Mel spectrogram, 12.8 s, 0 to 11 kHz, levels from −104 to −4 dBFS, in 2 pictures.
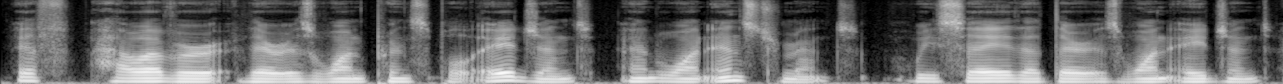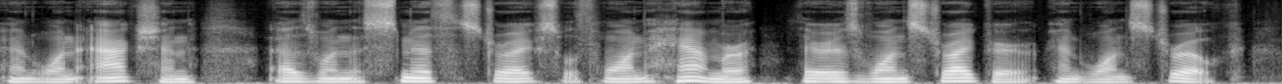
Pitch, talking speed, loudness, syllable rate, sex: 115 Hz, 165 wpm, -18 LUFS, 5.2 syllables/s, male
